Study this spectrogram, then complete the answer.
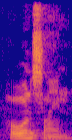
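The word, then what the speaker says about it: whole sign: طيب كلمه هول ساين، دبليو اتش او ال اي، هول ساين، من الانجليزيه للعربيه ننطق كده هول هول، ماشي، ننطقها كمان مرة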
